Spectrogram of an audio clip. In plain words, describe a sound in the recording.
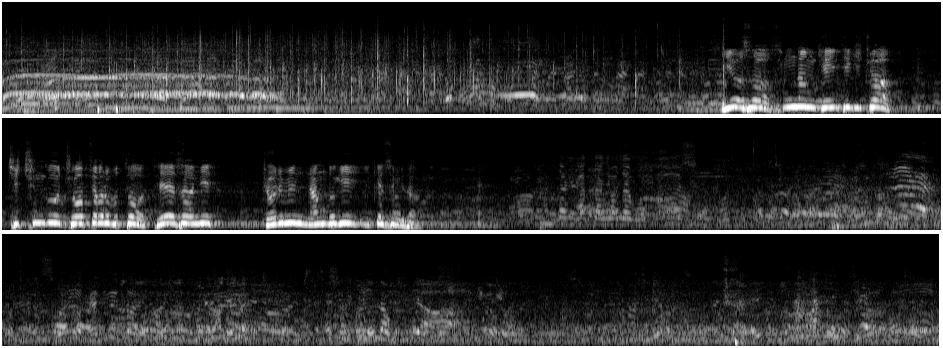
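A man speaks into a microphone over loudspeakers, echoing outdoors.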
